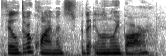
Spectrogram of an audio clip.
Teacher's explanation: she has a very rhotic pronunciation of the word bar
